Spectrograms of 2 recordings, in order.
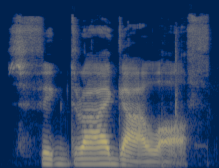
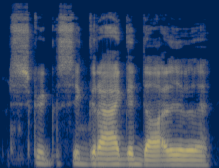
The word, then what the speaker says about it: Svidrigailov: I have a hard time pronouncing his name. Arkady Ivanovich Svidrigailov. Svidrigailov.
